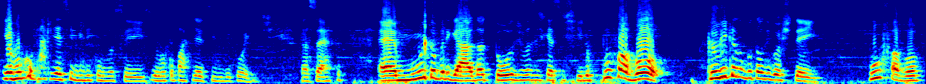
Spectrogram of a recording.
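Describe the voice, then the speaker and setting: Fast and animated, his high voice carries a darkish tone over a little hiss or hum. He is a Recife native in his twenties, an entrepreneur with a Recife Brazilian Portuguese accent, chatting casually and earnestly to viewers in a solo livestream from his bedroom on a smartphone camera. He comes across upbeat and self-assured, gesturing constantly.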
